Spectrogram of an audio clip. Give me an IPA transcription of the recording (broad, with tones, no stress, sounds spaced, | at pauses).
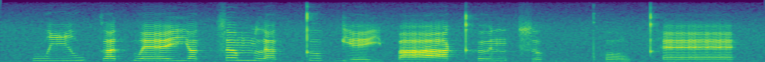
w iː˨˥ w k ɐ˨˥ t̚ w ɛː˨˧ j ɐ˧ k̚ s ɐ˥ m l ɐ˨˥ k̚ t̪ ʊ˥ k̚ j e˨˩ j p aː˨˥ kʰ ɵ˧ n t͡s ʊ˨˥ k̚ ʊ˨ k̚ pʰ o˨˩ w kʰ ɛː˧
